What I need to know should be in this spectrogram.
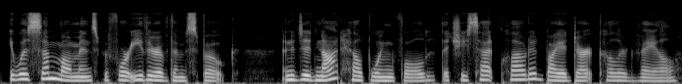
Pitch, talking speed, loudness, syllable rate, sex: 190 Hz, 210 wpm, -19 LUFS, 5.4 syllables/s, female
